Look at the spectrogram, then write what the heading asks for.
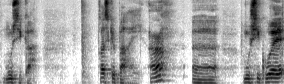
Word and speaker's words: musique: Par exemple, biologie, biología, mathématiques, matemáticas, informatique, informatica, musique, musica. Presque pareil. Hein? Musique, informatique, non. Hein? Musique, informatique. UE ne se prononce pas.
